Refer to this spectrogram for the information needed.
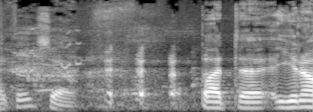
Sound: laughter

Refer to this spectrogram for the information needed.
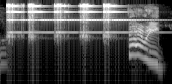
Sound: rings bell

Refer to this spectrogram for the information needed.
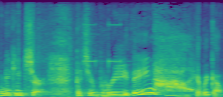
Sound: timer beeps

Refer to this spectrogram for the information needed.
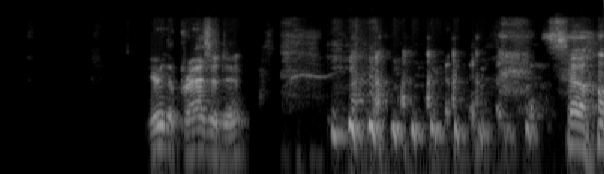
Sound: laughs

